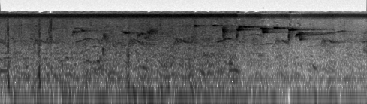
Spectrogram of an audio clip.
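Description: Birds calling in a run of short whistled notes, some held flat and some jumping in pitch, loudest about four to five seconds in, over a steady high-pitched insect buzz.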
